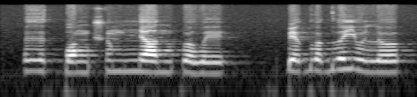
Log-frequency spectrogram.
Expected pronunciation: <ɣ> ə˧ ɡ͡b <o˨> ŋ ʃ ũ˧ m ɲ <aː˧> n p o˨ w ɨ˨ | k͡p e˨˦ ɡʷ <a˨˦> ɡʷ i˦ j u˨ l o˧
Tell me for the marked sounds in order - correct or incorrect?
correct, incorrect: ɔ˨, correct, correct

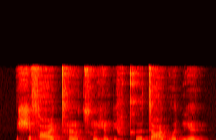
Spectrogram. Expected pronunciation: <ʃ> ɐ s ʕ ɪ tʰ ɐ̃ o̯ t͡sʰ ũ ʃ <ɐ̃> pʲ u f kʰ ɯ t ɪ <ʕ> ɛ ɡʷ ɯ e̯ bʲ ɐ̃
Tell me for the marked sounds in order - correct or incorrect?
correct, correct, correct

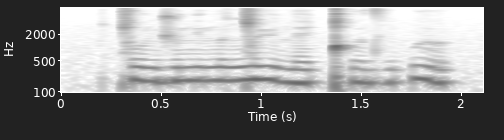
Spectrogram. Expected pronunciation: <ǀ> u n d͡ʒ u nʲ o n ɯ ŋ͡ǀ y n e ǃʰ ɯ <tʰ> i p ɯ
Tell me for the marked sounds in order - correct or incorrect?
correct, incorrect: dʱ

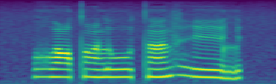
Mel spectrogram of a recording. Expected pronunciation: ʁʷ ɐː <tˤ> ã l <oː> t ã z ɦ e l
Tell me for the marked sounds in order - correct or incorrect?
correct, correct

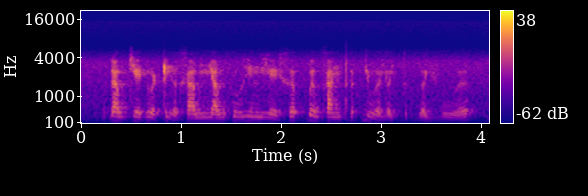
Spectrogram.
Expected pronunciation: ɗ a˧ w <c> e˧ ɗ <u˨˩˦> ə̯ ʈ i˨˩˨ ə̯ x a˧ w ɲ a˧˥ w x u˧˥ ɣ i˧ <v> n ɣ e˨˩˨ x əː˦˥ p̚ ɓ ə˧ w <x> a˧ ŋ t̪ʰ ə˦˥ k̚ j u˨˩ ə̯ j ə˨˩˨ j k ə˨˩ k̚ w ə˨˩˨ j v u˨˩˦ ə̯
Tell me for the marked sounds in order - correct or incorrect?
correct, correct, incorrect: none, correct

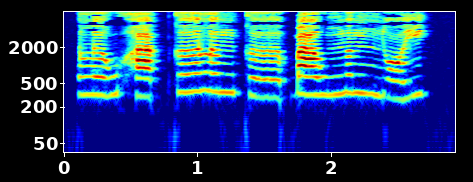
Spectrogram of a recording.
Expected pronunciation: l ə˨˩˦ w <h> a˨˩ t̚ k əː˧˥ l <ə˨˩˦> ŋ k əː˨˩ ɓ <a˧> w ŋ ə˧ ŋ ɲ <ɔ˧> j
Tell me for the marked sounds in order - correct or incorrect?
correct, incorrect: ə˧, correct, incorrect: ɔ˨˩˦

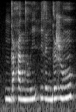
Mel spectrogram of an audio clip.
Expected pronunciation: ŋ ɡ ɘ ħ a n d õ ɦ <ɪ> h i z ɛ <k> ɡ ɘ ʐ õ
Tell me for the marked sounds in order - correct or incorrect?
incorrect: i, incorrect: ŋ

